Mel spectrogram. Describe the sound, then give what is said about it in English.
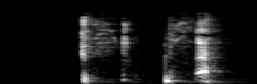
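A person coughs after talking in an imitated voice: a few rough coughs in quick succession, the first pair sharp and short, then a heavier double cough after a brief pause, with no talking. “Makes me cough talking like his voice.”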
